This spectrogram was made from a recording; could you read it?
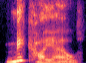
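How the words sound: The name is said the Italian way. "more Italian and, you know, European"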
